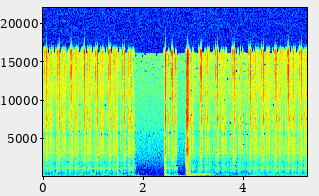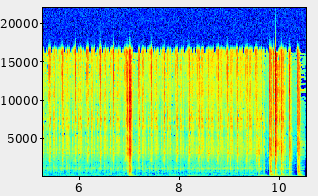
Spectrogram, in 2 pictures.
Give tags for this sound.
machinery; POWER; machine; industrial; coudre

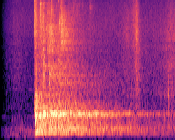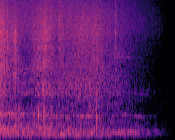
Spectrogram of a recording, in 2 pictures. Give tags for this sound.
reecho; reverberation; reverb; cave; field-recording; underground; water

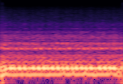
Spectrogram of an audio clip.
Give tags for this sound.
Engine; Truck; Car; Motor

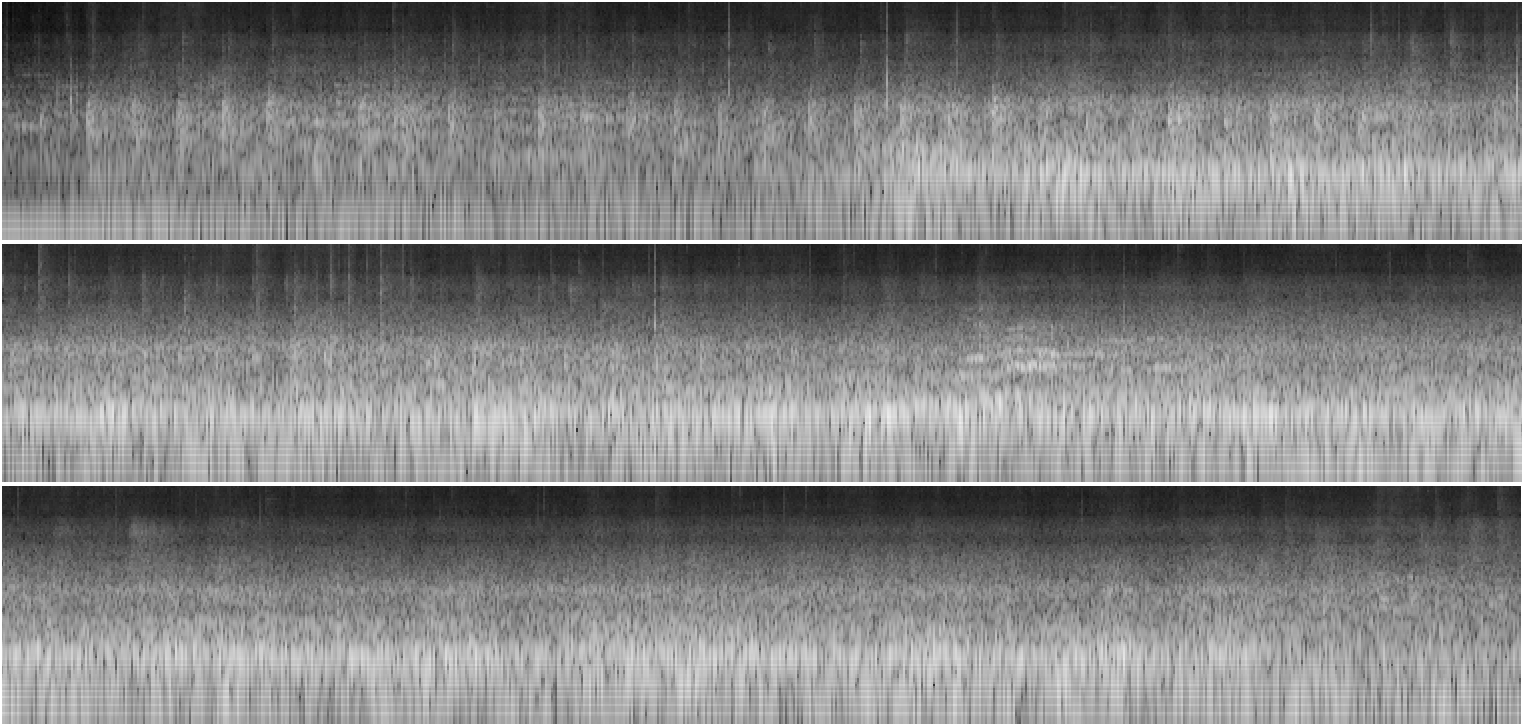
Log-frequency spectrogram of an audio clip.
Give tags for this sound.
ambiance; tunnel

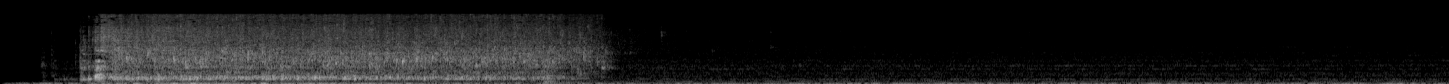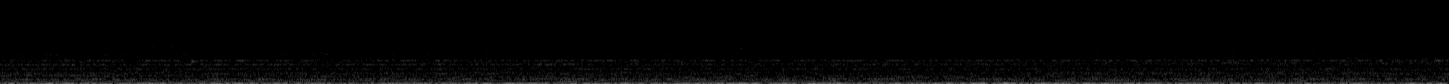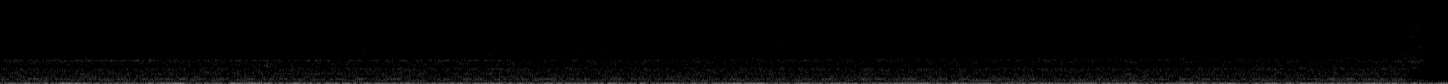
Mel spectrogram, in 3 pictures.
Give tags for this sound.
flushing; flush; toilets; plumbing; bathroom; water; Toilet; washroom

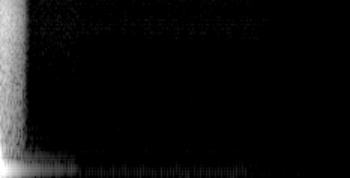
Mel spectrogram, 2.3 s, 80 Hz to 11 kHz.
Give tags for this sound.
909; drum; jomox; snare; xbase09

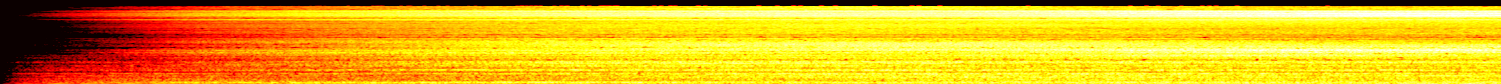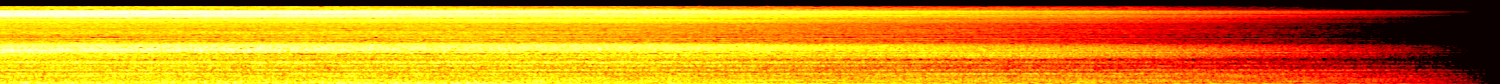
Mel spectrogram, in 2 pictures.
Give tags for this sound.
divine; multisample; pad; soundscape; space

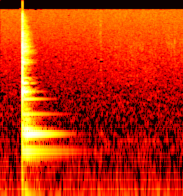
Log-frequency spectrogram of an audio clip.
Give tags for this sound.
hit; metal; thud; Bonk; against; crash

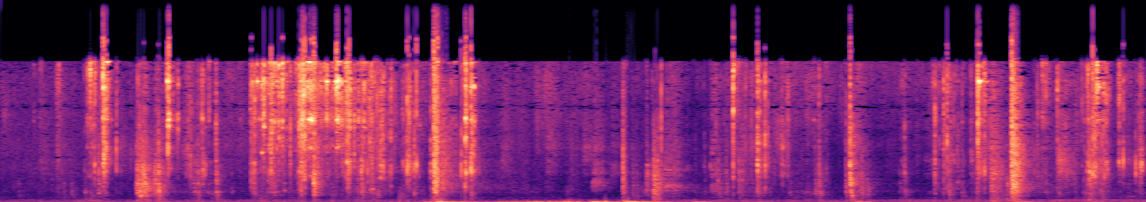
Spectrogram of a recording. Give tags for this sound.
Open; Key; Door; horror; Ghost

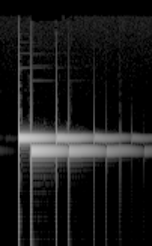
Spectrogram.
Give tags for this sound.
pick-up; life; object; game; power-up; energy

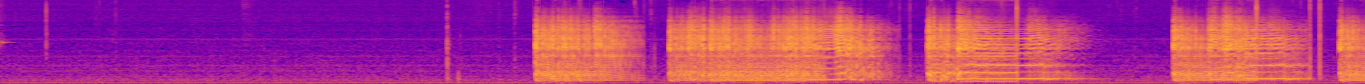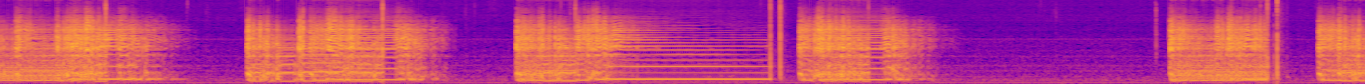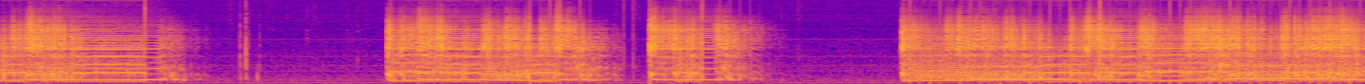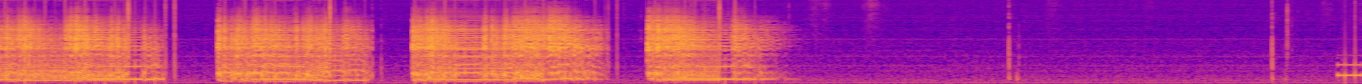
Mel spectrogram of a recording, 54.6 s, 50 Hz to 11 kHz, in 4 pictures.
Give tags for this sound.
mac; house; mp3aunt; recordpad; annettes; garageband

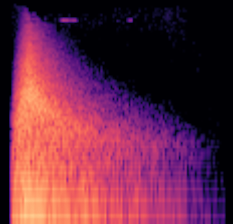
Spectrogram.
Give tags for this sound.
effect; fly; future; fx; noise; scifi; sfx; soundeffect; space; swash; swish; swoosh; swosh; transition; wave; whoosh; wind; wish; woosh

